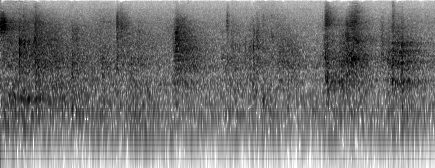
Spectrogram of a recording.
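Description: Quiet church room tone with a few faint, brief rustles scattered through the pause.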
